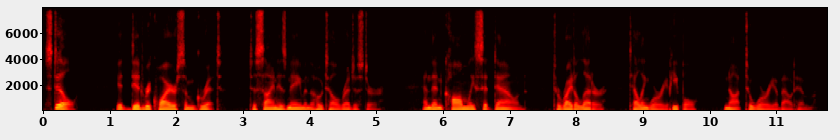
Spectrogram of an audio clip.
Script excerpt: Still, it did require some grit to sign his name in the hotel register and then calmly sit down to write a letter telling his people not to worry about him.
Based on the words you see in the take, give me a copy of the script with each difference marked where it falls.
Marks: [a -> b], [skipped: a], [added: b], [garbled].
Still, it did require some grit to sign his name in the hotel register and then calmly sit down to write a letter telling [his -> worry] people not to worry about him.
